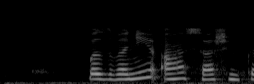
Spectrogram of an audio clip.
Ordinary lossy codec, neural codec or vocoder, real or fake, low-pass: none; codec, 16 kHz, 2 kbps, X-Codec, HuBERT features, trained on LibriSpeech; fake; 5.4 kHz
